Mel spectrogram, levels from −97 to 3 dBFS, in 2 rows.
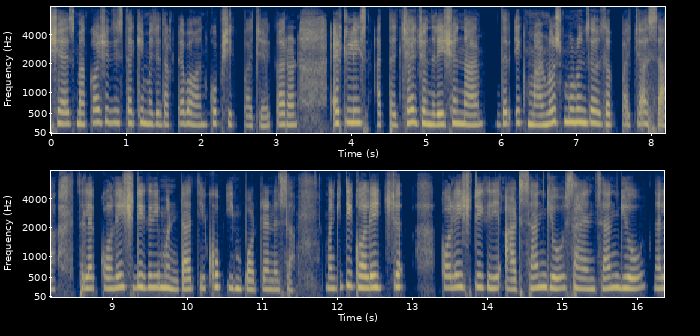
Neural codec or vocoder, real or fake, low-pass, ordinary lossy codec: none; real; none; none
